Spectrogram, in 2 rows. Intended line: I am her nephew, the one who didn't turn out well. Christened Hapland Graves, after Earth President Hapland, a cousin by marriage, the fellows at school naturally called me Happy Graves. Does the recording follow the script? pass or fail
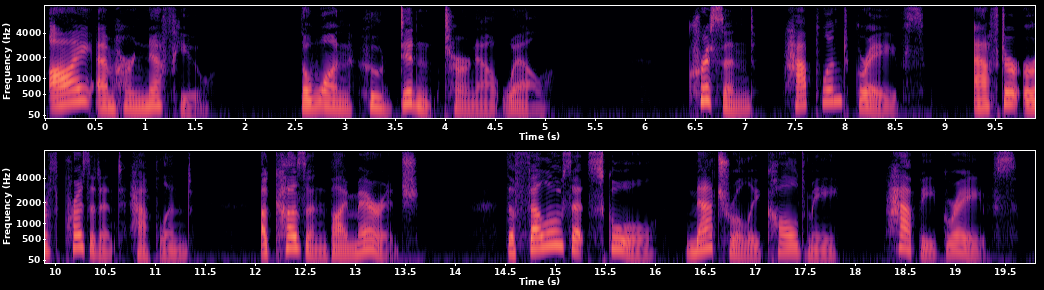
pass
